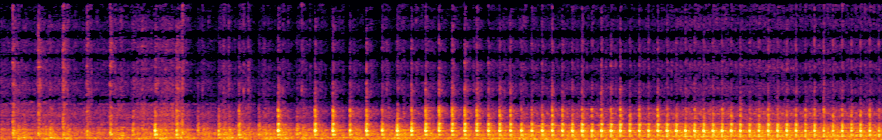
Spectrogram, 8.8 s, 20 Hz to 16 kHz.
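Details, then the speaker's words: Late 80s/early 90s Yanmar YM122 garden tractor, 12 hp single-cylinder liquid-cooled diesel, just started cold at 70°F: steady idle about 3.5 beats per second with a hard metallic clatter on each beat; normal cold-diesel clatter. "She sure is clattery when it's cold, though. Or when the engine's cold."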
